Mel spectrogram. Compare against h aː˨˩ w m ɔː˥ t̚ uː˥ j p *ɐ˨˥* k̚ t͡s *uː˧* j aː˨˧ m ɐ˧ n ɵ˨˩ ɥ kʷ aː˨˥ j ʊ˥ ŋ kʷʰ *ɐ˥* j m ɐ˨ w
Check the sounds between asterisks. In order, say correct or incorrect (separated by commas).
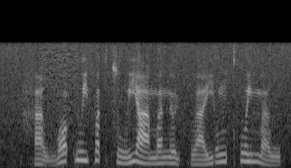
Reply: incorrect, incorrect, correct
